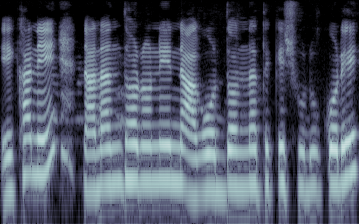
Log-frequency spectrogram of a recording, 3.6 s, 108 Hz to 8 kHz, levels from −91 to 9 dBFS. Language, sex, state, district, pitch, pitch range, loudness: Bengali, female, West Bengal, North 24 Parganas, 230 Hz, 220-250 Hz, -17 LUFS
